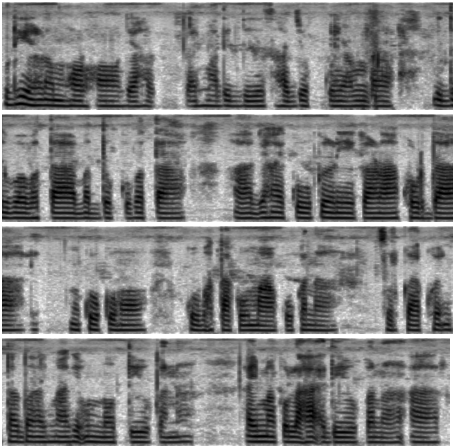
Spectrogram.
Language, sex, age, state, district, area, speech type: Santali, female, 45-60, West Bengal, Birbhum, rural, spontaneous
